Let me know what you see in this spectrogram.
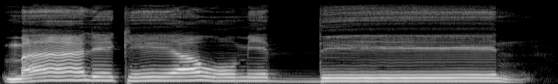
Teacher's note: میم کے اوپر کھڑا زبر ہے، ایک الف کے برابر کھینچ کر پڑھیں گے۔ بہت سارے حضرات مالک یو پڑھتے ہیں، لے نہیں پڑھنا ہے، اس کو لی پڑھنا ہے۔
